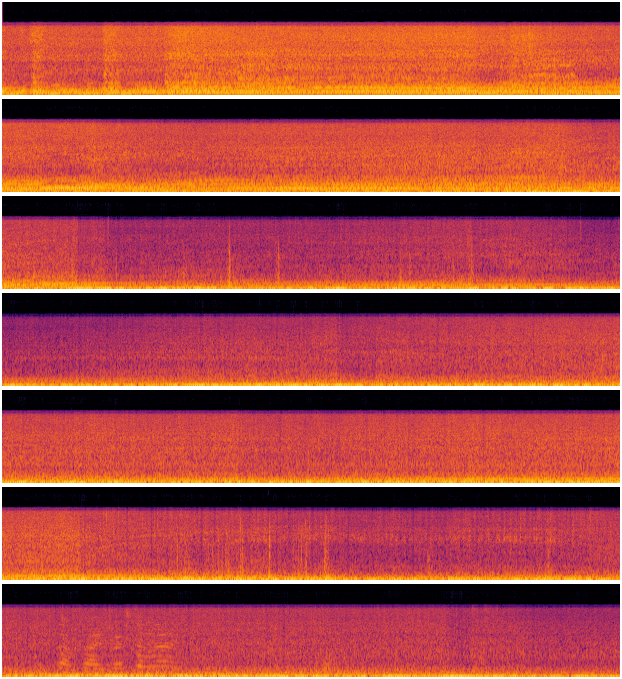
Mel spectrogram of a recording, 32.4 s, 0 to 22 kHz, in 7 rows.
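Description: V8 engine accelerating hard under full throttle, heard from inside the cabin, its pitch climbing for about the first ten seconds. It then lets off suddenly and settles into a steadier, quieter cruise.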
